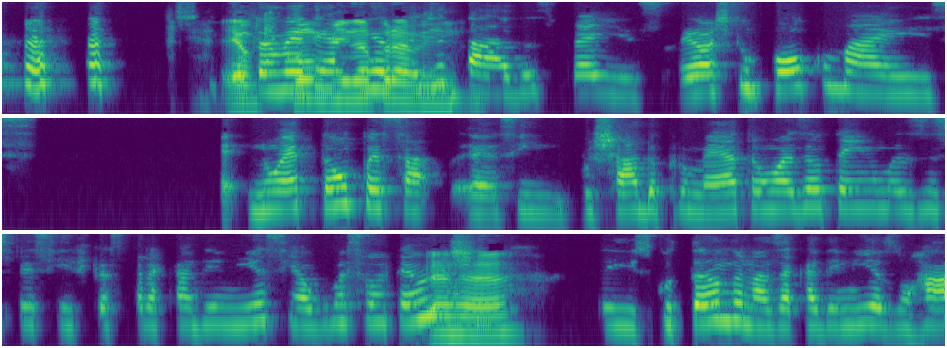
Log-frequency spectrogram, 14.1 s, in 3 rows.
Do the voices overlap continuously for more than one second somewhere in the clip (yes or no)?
yes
